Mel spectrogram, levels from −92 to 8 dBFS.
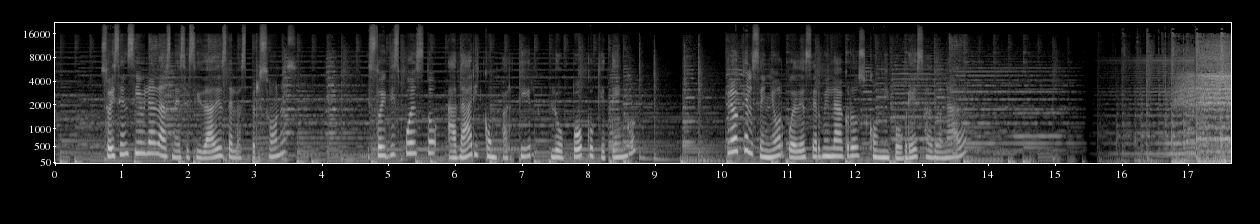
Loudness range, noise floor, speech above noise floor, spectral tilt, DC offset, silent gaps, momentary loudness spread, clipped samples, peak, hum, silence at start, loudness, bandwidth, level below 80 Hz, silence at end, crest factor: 9 LU; -59 dBFS; 34 dB; -5.5 dB/octave; under 0.1%; none; 19 LU; under 0.1%; -10 dBFS; none; 0.05 s; -26 LUFS; over 20 kHz; -42 dBFS; 0 s; 18 dB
